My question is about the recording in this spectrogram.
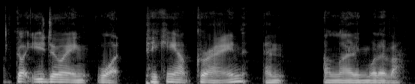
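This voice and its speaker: A man's voice: low-pitched, moderate pace, a little mellow, no room sound. A middle-aged man, chatting and thinking aloud while he streams a building game live. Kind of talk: live gameplay commentary.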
